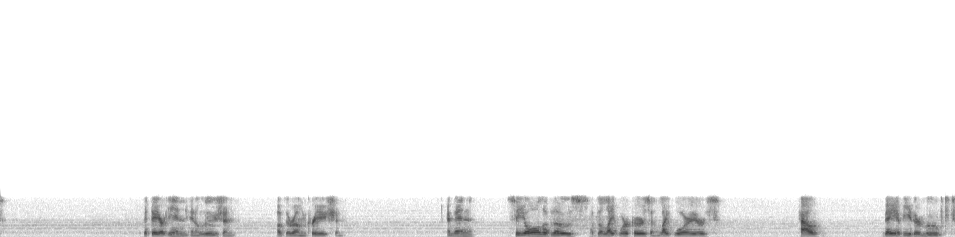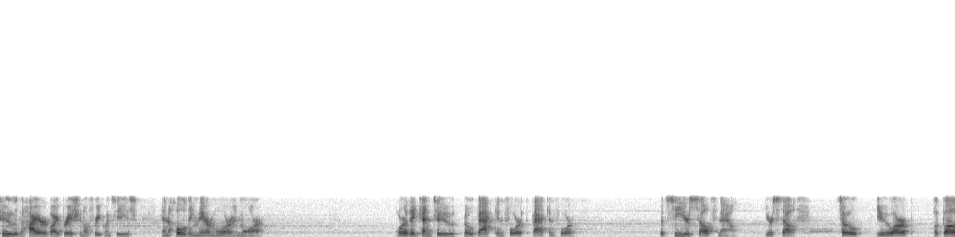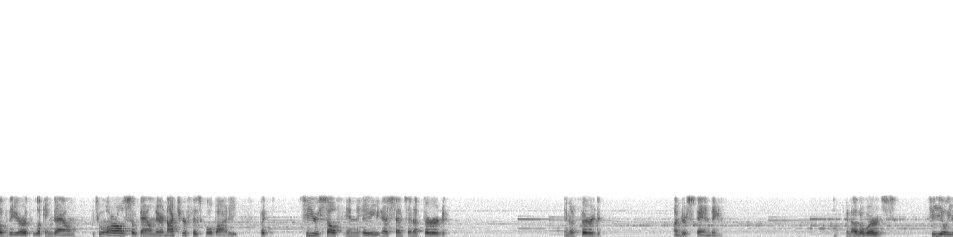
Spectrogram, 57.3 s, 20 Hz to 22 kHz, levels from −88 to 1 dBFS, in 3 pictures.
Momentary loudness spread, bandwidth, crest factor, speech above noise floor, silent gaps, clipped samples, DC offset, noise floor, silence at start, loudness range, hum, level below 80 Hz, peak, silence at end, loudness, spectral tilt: 17 LU; 4.1 kHz; 24 dB; 35 dB; none; under 0.1%; under 0.1%; -65 dBFS; 0 s; 8 LU; none; -74 dBFS; -8 dBFS; 0 s; -30 LUFS; -2 dB/octave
